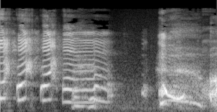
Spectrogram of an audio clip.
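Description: Eight-month-old baby laughing hard in a run of pulsed laughs. There is a short break for breath just past the middle, then the laughing starts again.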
